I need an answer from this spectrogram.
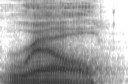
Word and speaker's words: RHEL: By the way, you'll often see Red Hat Enterprise Linux abbreviated as RHEL and pronounced RHEL.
